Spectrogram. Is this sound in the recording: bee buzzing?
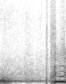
yes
